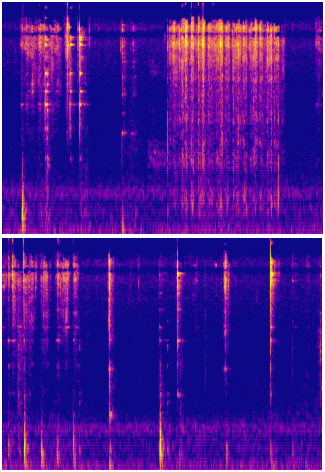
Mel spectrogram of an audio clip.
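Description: A paintbrush taps against a ceramic palette.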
